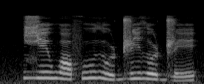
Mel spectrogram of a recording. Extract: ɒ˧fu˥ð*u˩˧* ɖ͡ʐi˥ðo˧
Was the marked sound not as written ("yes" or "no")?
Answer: no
